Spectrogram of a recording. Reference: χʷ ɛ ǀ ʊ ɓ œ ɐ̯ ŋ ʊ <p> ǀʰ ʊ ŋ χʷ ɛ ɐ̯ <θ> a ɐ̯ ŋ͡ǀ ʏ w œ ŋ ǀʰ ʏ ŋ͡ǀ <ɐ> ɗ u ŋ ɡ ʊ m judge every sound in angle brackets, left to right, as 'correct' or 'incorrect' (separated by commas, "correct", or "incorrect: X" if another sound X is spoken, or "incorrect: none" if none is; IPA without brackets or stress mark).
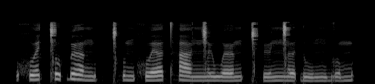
correct, incorrect: tʰ, incorrect: ə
